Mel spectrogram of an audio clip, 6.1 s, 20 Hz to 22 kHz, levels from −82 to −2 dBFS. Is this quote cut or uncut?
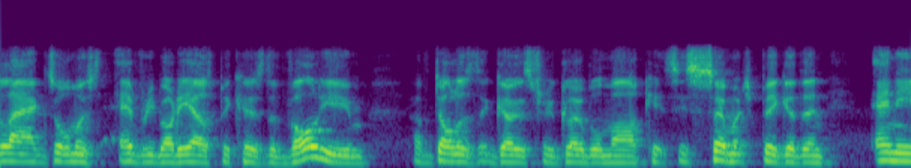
uncut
